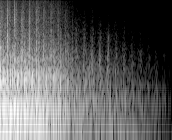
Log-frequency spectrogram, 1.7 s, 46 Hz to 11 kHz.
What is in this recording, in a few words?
Gunship Run End; Civ4 warlords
